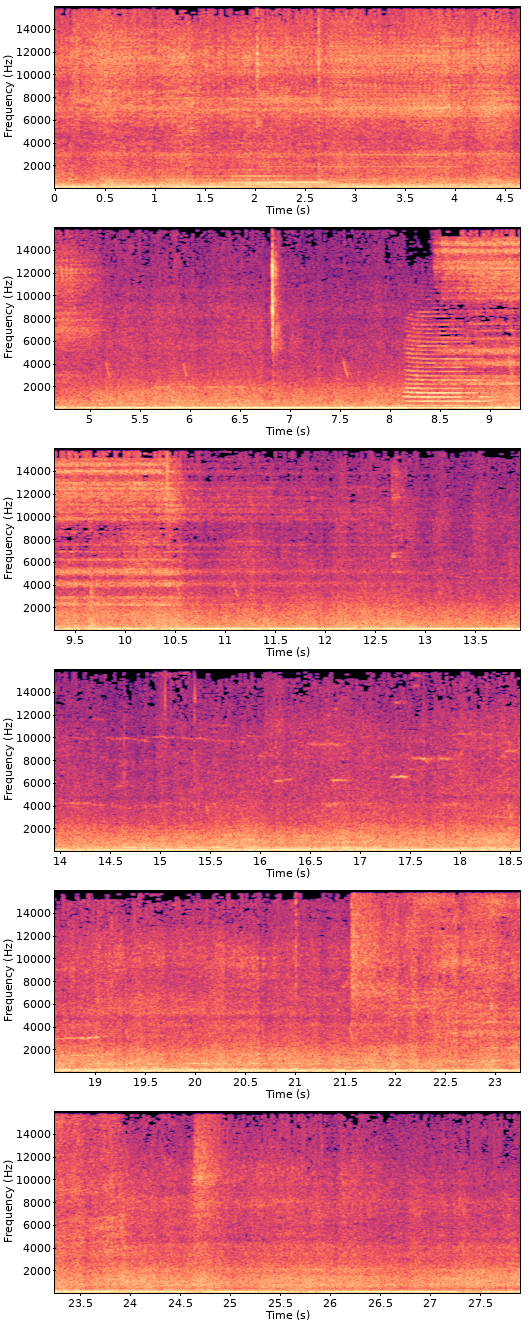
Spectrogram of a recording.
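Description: Comeng electric train pulling out of the platform with a steady hum and wheel noise, sounding one horn blast of about two seconds about eight seconds in, the new X'Trapolis-type horn that replaced the old RVB horn. Near the end a second Comeng train is approaching.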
